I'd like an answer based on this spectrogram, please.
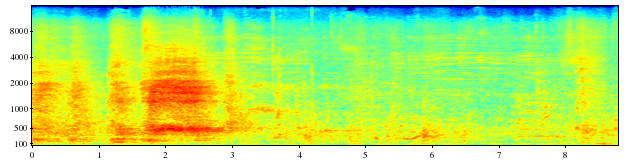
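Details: Black Forest Coldblood stallion at the 2014 stallion licensing in Sankt Märgen, Germany, during in-hand and free-running presentation; a strong whinny near two seconds with hoof beats, crowd murmur and announcer speech around it.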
